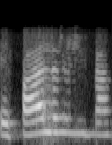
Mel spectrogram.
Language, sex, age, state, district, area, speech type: Hindi, female, 45-60, Uttar Pradesh, Mau, rural, conversation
